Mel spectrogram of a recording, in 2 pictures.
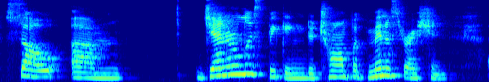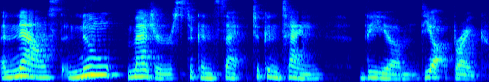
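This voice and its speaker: A woman's voice: medium pitch, lively intonation, measured pace, fairly bright tone. A woman with an Italian accent teaching in an explanatory video lesson, often checking in with short tags at the end of phrases. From Italy.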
